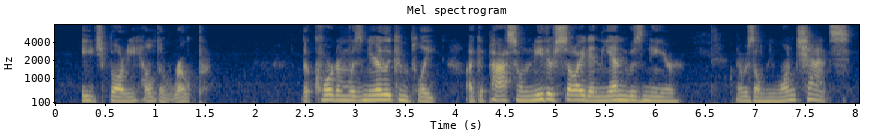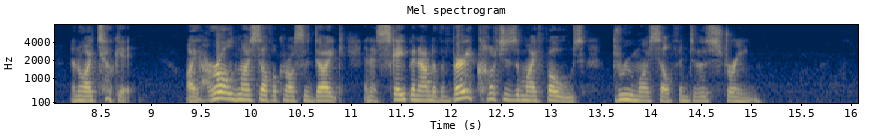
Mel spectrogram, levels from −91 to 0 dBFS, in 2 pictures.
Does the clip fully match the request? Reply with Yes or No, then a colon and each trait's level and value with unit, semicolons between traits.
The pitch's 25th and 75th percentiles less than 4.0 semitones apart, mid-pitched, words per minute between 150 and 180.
No: average, 3.1 semitones; medium, 170 Hz; average, 190 wpm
